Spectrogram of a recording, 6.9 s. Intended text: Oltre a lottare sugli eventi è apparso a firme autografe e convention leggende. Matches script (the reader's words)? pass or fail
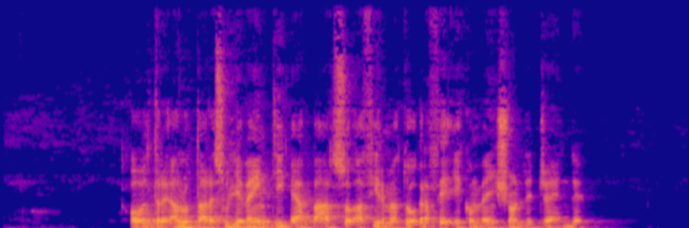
pass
